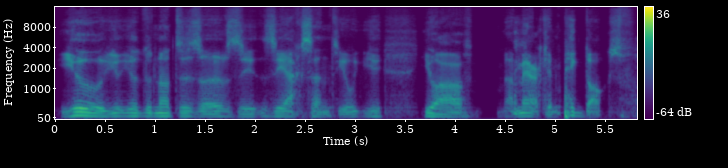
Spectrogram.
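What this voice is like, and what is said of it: Bad put-on French accent. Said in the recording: “that's pretty bad ... This is how French sounds”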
